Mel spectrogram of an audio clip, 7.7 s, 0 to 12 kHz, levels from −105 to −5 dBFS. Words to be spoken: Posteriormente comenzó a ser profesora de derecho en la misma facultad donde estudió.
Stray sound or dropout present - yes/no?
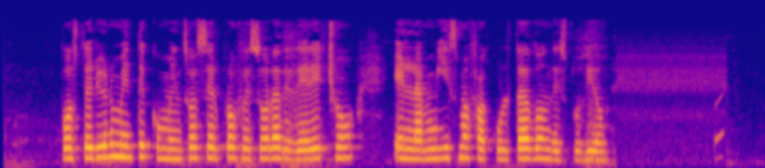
yes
